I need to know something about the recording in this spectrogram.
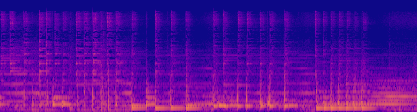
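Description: Live ensemble music: quick, dense drum and clicking percussion strokes over sustained low pitched notes. The playing thins out near the end.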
